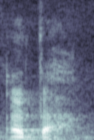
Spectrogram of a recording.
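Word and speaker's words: अतः: This is A, this is Ta, and these two dots represent Ah. Ata. So it's pronounced as Ata.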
